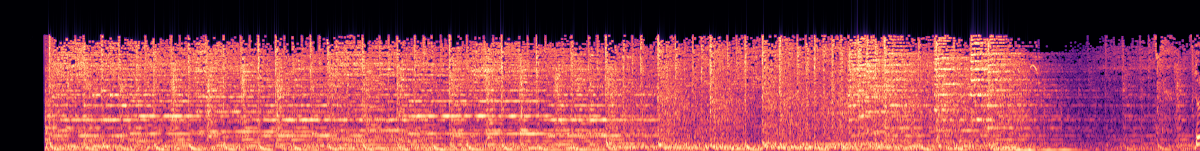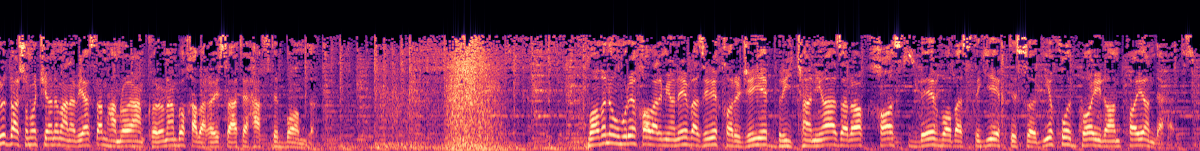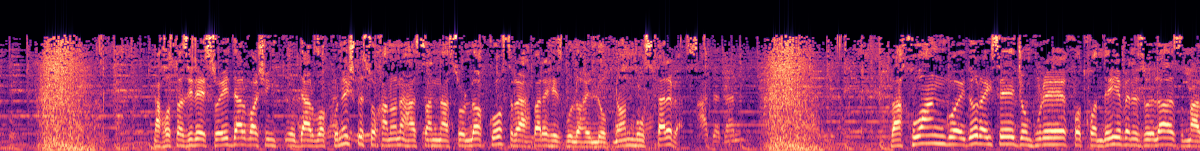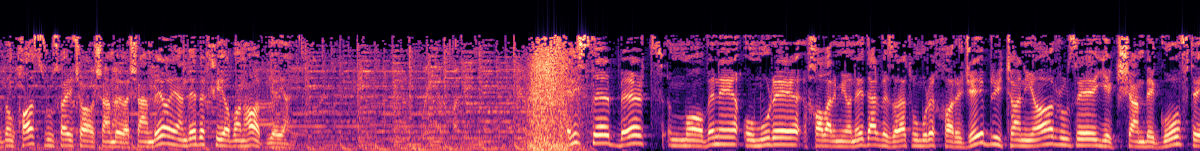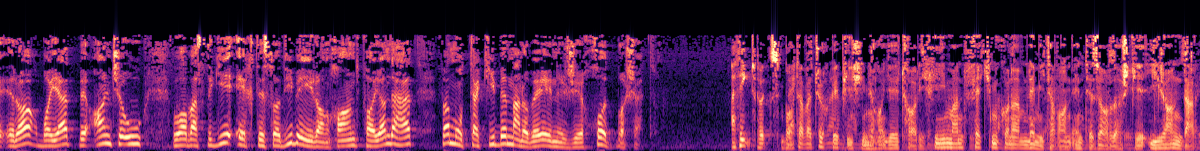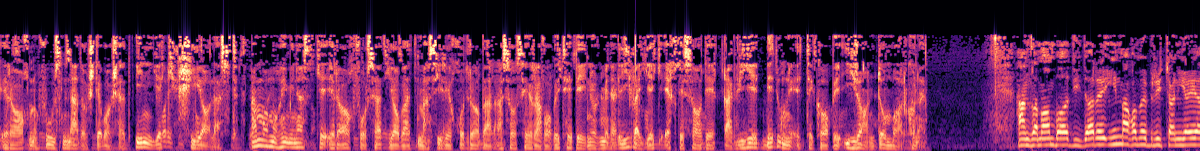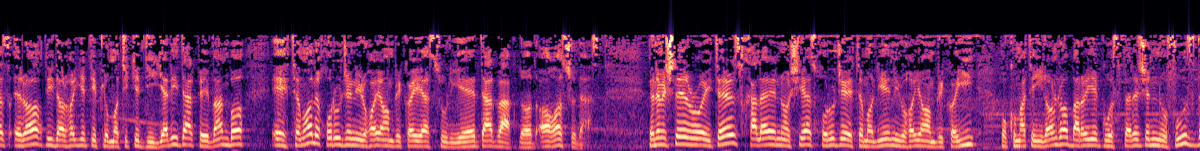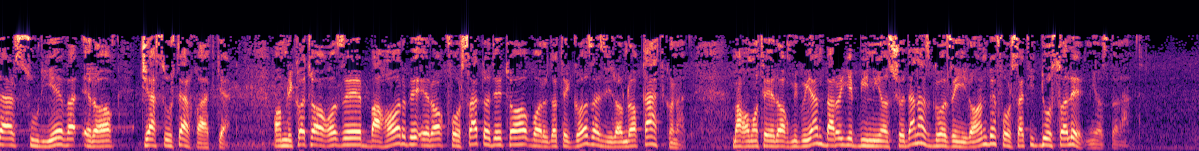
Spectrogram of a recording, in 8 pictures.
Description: گزارشگران راديو فردا از سراسر جهان، با تازه‌ترين خبرها و گزارش‌ها، مجله‌ای رنگارنگ را برای شما تدارک می‌بينند. با مجله بامدادی راديو فردا، شما در آغاز روز خود، از آخرين رويدادها آگاه می‌شويد.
